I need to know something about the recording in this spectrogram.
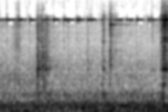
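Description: Two light metallic clinks, about half a second in and again past the middle, as a steel-framed hacksaw is handled and set against a cast-iron bench vise, over a steady low hum.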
